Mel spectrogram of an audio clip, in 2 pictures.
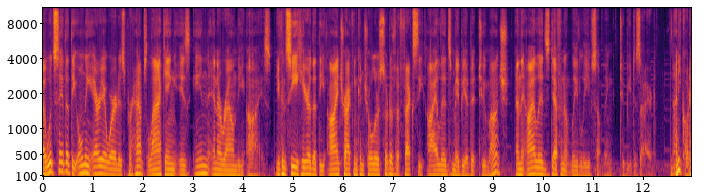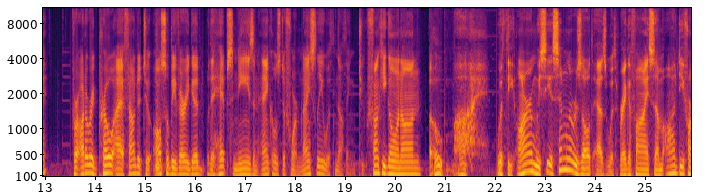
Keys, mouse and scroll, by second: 0.0 ctrl+z, 0.3 drag, 0.8 g, 1.2 click, 1.9 g, 2.8 drag, 3.3 ctrl+z, 4.1 middle drag, 4.9 middle click, 5.1 g, 5.4 middle click, 5.6 g, 9.4 ctrl+z, 10.0 g, 10.3 drag, 11.0 g, 11.6 click, 11.8 shift+middle drag, 12.4 click, 13.6 g, 15.9 click, 16.2 ctrl+z, 16.3 g, 17.9 r, 18.5 click, 18.8 r, 19.6 click, 19.9-20.7 middle drag, 20.7 ctrl+drag, 21.1-21.8 shift+middle drag, 22.6 middle click, 22.8 g, 22.9 z, 23.2 middle drag, 23.4 g, 23.6 click, 23.8 r, 24.5 middle drag, 24.9 middle drag, 25.7 middle click.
